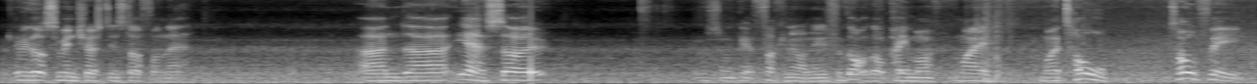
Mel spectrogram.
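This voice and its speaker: A middle-aged man, chatting casually and swearing on a live stream while driving, rambling and full of fillers. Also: fairly high pitch. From London, England. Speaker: livestreaming vlogger. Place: in a vehicle on city roads near an airport. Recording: loud road noise from a moving car. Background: loud traffic and road noise.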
